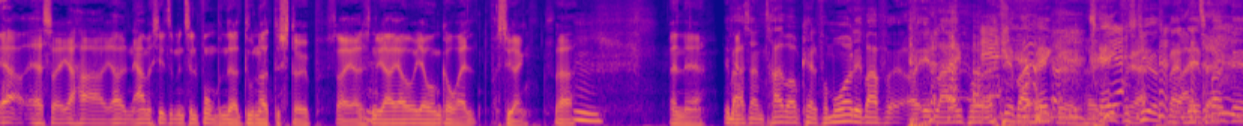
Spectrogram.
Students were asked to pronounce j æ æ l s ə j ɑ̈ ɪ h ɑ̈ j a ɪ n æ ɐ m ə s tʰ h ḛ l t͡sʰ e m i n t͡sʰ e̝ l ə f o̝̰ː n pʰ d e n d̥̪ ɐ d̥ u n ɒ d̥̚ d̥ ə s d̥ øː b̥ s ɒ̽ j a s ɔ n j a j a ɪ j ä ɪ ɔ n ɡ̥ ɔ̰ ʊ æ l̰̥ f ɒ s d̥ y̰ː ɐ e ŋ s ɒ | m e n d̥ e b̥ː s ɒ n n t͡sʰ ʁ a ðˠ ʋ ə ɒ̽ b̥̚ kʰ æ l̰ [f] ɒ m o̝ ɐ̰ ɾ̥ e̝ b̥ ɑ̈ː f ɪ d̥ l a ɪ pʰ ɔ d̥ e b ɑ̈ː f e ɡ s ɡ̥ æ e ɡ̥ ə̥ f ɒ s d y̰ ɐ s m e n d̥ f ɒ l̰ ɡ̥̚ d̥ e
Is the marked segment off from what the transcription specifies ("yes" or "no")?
no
